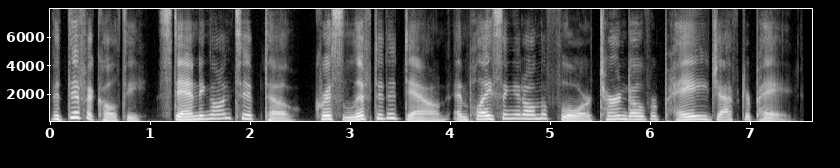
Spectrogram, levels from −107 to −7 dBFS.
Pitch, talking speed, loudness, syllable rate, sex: 215 Hz, 155 wpm, -19 LUFS, 4.2 syllables/s, female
